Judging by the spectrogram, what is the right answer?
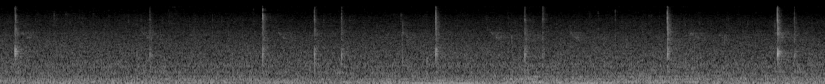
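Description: Steady rain falling on leafy trees and the ground, with irregular sharp ticks from single drops striking a hard surface close by, about a dozen in all.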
